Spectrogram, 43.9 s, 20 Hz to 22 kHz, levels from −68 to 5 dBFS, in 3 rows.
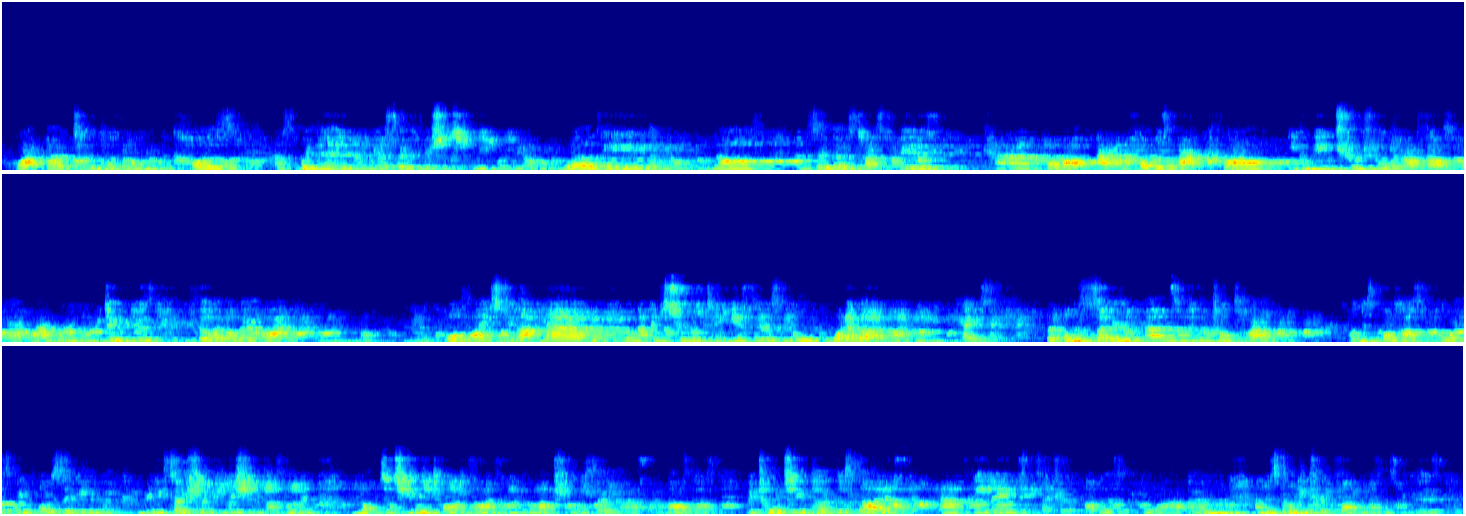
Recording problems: echo of what is said; strong; throughout; 260 ms later, 7 dB below the speech
off-mic speech; far
garbled, watery; badly; nothing above 7.5 kHz
room echo; noticeable; dies away in 0.7 s
thin; somewhat; fading below 350 Hz
murmuring crowd; noticeable; throughout; 20 dB below the speech

